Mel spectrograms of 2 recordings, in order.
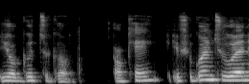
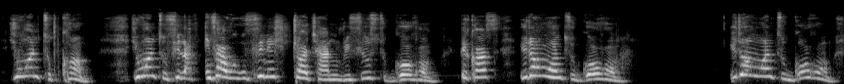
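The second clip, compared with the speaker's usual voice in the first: excited pleading; 7 semitones higher than usual. Real, not acted. Passionate pitch about church.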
